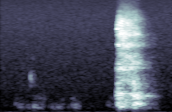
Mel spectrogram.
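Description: A person clearing their throat once, short and sharp, about one and a half seconds in, after faint low murmuring.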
